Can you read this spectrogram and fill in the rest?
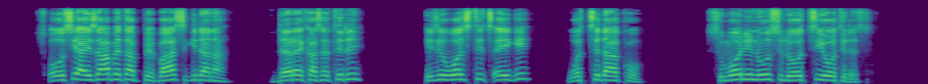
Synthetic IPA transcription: t͡sʼo̞ːsːɪɐjzaːbɛt̪ɐpːɛbaːsɡɪd̪ɐnɐ | d̪ɛɾɛkɐs̬ɛt̪ɪd̪ɪ | ɪzɪwɔst̪ːɪt͡sʼejɡɪ | wɔt͡sːɪd̪aːkːɔ | sʊmo̞ːnɪnuːslo̞ːt͡sːɪjo̞ːt̪ɪd̪ɛs

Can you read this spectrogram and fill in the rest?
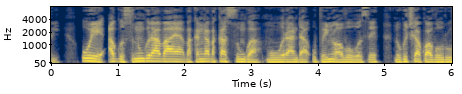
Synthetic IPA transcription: uje̞ʔaɡʱo̞sunuŋɡuɾaʋajaʋakaŋɡaʋakasuŋɡwamuuɾandaʔupe̞ɲuɦwaʋo̞ɦo̞se̞ | no̞k̬ut͡ʃkakwaʋo̞ɾuː

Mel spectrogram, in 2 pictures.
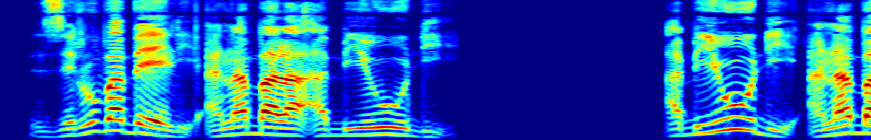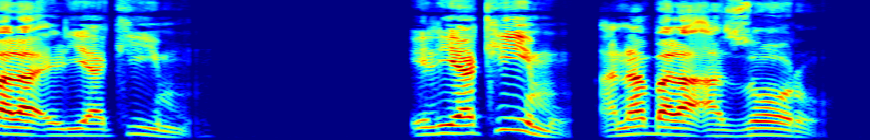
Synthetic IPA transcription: zɛɾuɓaɓɛlḭʔa̰naɓalaʔaɓiuːɗi | aɓiuɗiʔa̰naɓalaɛliakʰiːmṵ | ɛliakʰimṵa̰naɓalaazɔːɾɔ̰

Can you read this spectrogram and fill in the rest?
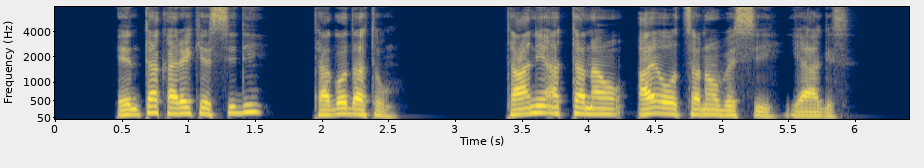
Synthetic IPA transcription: ʔɛnt̪ːɐkɐɾɛkɛsːɪd̪ɪ | t̪ɐɡɔd̪ɐt̪o̰ː | t̪aːnɪɐt̪ːɐnɐwɐjo̞ːt͡sːɐnɐwbɛsːijaːɡɪs

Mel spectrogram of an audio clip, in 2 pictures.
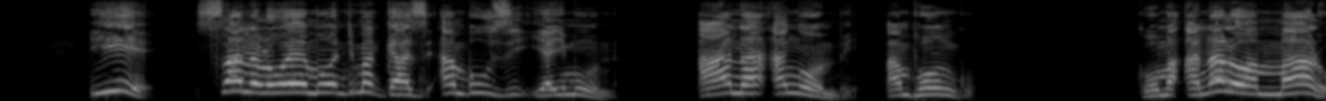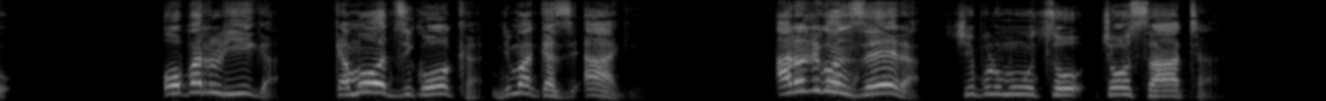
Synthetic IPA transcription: ijɛ | sanalɔwɛmɔndimaɡaziʔambuzijaimuːna | anaʔaŋɔmbɛ̰ | ampʰɔːŋɡɔ | kɔmaʔanalɔwam̩malɔ̰ | ɔp̬atulik̬a̰ | kamɔd͡zikɔkʰa̰ndimaɡaziʔakɛ | atatikɔnzɛɾa̰ | t͡ʃip̬ulumut͡sɔt͡ʃɔsaːtʰa̰

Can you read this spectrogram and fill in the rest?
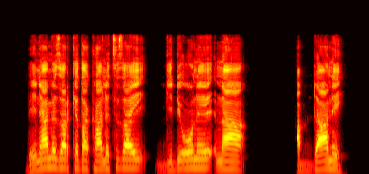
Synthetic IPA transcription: benaːmɛzɐɾkːɛt̪̬ɐkaːlɛt͡sːɪzɐj | ɡɪd̪ɪo̞ːnɛnaː | ɐbd̪aːne

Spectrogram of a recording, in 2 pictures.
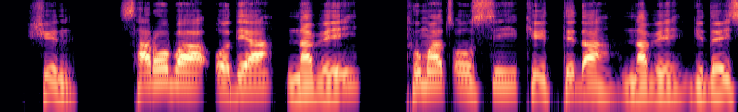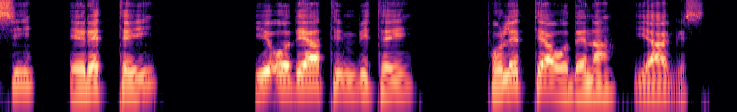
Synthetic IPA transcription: ʃɪn | sɐɾɔbaːʔɔd̪ɪjaːnɐbɛj | t̪ʊmɐt͡sʼo̞ːsːɪkiːt̪ːɪd̪ɐnɐbɛɡɪd̪ɛjsːɪ | ɛɾɛt̪ːɛj | ɪɔd̪ɪjaːt̪ɪmbɪt̪ɛj | pɔlɛt̪ːɪjawɔd̪ɛnɐjaːɡɪ̰s

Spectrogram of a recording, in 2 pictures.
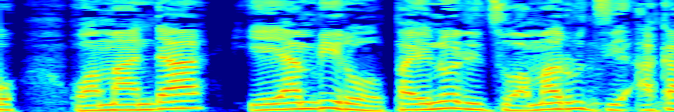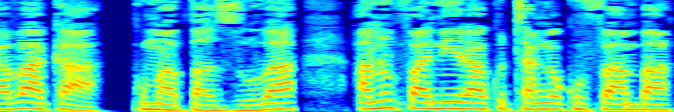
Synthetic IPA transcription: ɦwamanda | je̞jambiɾo̞paino̞rid͡zwamaɾud͡ziʔakaʋakakumab͡vazuʋaano̞faniɾakutaŋɡakufaːmba

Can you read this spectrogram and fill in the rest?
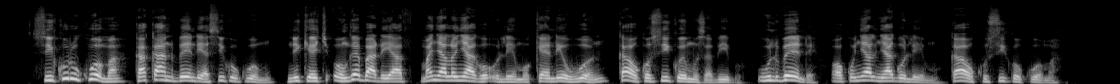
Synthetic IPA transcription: sikuɾukwomakakandbendeasikokwomuniket͡ʃoŋɡebadjat̪maɲalɔɲaɡɔʔolemokɛndɪowonkaɔkosikoemʊsa̰bibo̰unbendḛɔkʊɲalɲaɡolemṵkaɔkʊsikokwo̰ma̰

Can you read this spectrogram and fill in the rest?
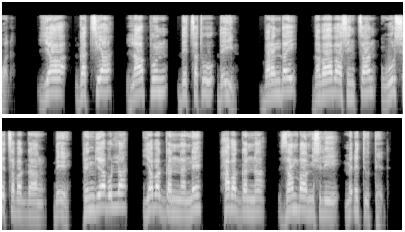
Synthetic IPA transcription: ɐ̰ɗɐ̥ | jaː | ɡɐt͡sːɪjaː | laːpːʊn | d̪ɛt͡sːɐt̪uːd̪ɛʔiːn | bɐɾɐnd̪ɐj | d̪ɐbaːbaːsɪnt͡sːaːnwʊɾsɛt͡sːɐbɐɡːaːn | d̪ɛʔḛː | pɛŋɡɪjaːbɔlːɐ | jɐbɐɡːɐnːɐnːɛ | hɐbɐɡːɐnːɐ | zɐmbaːmɪsliːmɛɗɛt̪ːɪʊt̪ːḛːd̪

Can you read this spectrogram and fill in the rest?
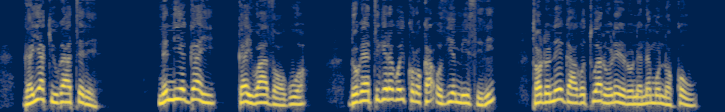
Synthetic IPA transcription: ɡaiakiuɣaːteɾe | nenieɡai | ɡaiwaːðɔːɣwɔ | doɣɛːtiɣeɾɛɣoikoɾokaʔoðiemisiɾi | tɔndoneːɡaːɣotwaɾoɾeɾeɾonɛnɛmonɔkou

